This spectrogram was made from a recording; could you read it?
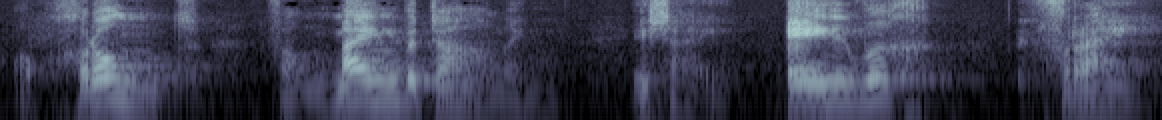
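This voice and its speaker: A man preaching a sermon, solemn and pleading, swinging dramatically from hushed words to crying out. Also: on the high side, very animated, drawn-out words. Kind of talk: emotional Reformed church sermon. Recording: long church-like hall reverb.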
